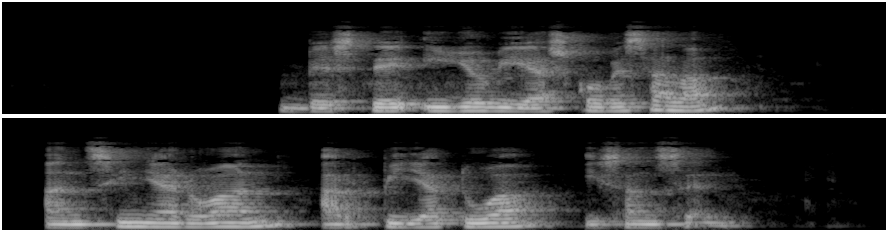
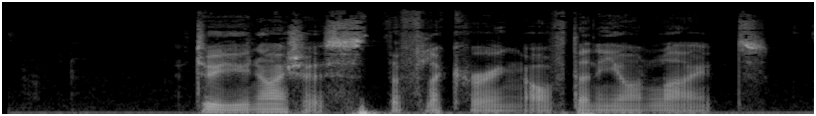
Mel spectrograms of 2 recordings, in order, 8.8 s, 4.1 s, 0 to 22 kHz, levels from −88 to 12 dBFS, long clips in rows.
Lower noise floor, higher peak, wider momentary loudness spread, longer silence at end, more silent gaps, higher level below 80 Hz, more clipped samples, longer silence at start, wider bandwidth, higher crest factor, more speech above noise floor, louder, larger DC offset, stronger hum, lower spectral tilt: first, under -90 dBFS vs -58 dBFS; first, -6 dBFS vs -14 dBFS; about the same, 11 LU vs 9 LU; first, 0.75 s vs 0 s; first, 4.51-4.59 s vs none; second, -68 dBFS vs -42 dBFS; neither; first, 1.4 s vs 0.05 s; second, 9 kHz vs 16 kHz; about the same, 18 dB vs 20 dB; first, over 69 dB vs 26 dB; first, -22 LUFS vs -32 LUFS; neither; neither; first, -6 dB/octave vs -3.5 dB/octave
